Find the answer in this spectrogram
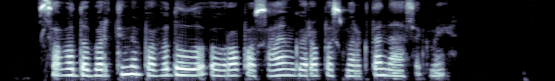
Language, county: Lithuanian, Vilnius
